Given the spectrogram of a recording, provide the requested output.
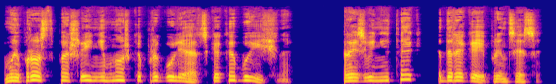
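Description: A man's voice: fairly high pitch, moderate pace, darkish tone, pitched above the performer's own voice, lightly acted. A man doing a timid pleading peasant nurse. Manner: pleading, anxious.

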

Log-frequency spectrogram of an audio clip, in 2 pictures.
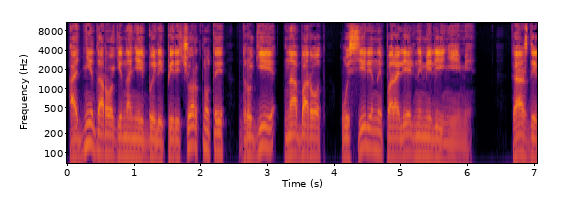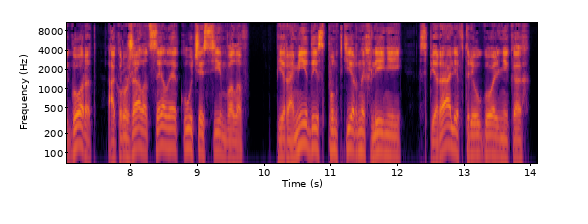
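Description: Deep-voiced male audiobook narrator. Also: expressive, dry recording, studio quality. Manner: measured storytelling. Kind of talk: first-person scripted narration.

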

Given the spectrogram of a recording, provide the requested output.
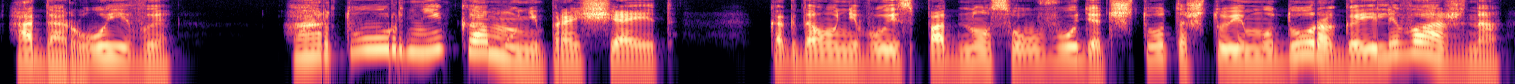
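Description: A woman reading a first-person audiobook in a steady, wry storytelling manner. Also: on the low side, normal speed, dry recording, clean studio sound. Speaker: audiobook narrator.

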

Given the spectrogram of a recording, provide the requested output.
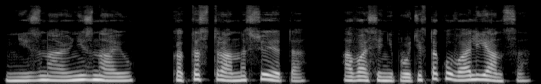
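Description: A woman's voice: on the low side, fairly even intonation, moderate pace, mellow, no room sound, clean studio sound, close to an everyday voice. A woman reading the part of a retired mother in her sixties, anxious and reproachful, in an audiobook.

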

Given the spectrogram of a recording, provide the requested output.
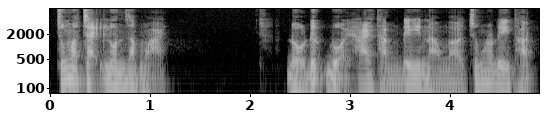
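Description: A man narrating an audiobook story in an expressive storytelling manner. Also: low-pitched, moderate pace, breathy edge. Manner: expressive, swinging voice for drama.

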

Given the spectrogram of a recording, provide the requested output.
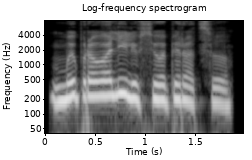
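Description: A woman's voice: mid-range voice, normal speed, warm tone, no room sound, studio quality, close to an everyday voice. A woman voicing a tired, bitter male agent who speaks through his teeth.

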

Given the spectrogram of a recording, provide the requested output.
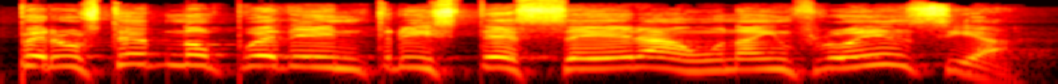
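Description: A man's voice: very high-pitched, unhurried. A middle-aged man preaching a sermon as a pastor, speaking straight to the listener and asking questions as he goes. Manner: animated preaching, asks the listener questions directly.

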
